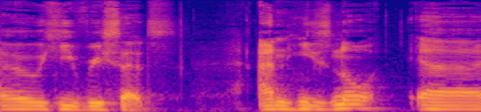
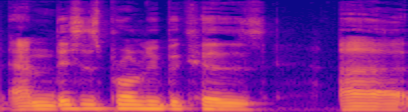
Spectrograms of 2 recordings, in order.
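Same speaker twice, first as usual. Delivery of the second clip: usual speaking voice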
